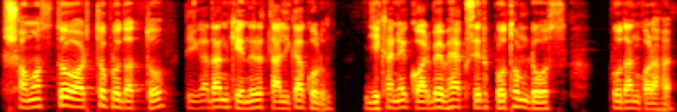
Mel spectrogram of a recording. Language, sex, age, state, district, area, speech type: Bengali, male, 18-30, West Bengal, South 24 Parganas, rural, read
